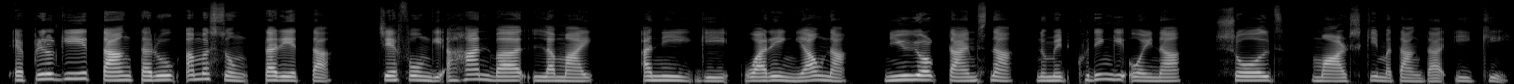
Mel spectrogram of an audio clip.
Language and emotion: Manipuri, neutral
